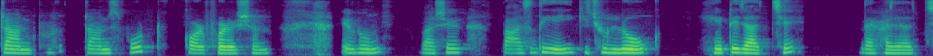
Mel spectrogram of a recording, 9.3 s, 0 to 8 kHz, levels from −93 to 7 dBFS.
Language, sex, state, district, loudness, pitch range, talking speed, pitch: Bengali, female, West Bengal, Purulia, -20 LUFS, 185-210 Hz, 85 wpm, 195 Hz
